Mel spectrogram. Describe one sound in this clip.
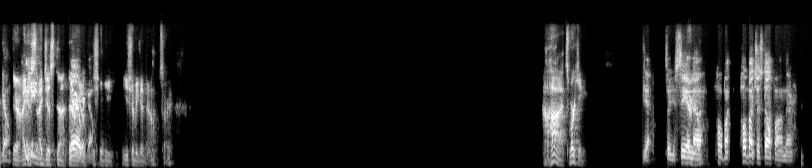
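A middle-aged man speaks calmly and with animation through an online call.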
